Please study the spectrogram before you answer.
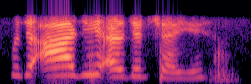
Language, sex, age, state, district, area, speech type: Urdu, female, 18-30, Bihar, Khagaria, rural, conversation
